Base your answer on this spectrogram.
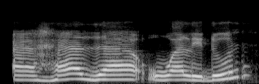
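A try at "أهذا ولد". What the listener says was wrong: Salah. Waladun. Kalau walid ingat kalau walid wanya yang panjang walid. Habis wawu harus ada alif. Nah, kalau dia pendek semua waladun.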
